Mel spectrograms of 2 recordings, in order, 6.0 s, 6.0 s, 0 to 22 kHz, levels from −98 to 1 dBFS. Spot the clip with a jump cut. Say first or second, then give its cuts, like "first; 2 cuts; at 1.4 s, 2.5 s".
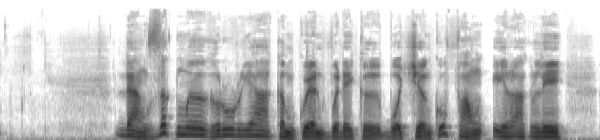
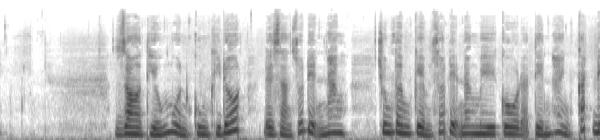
second; 1 cut; at 1.0 s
